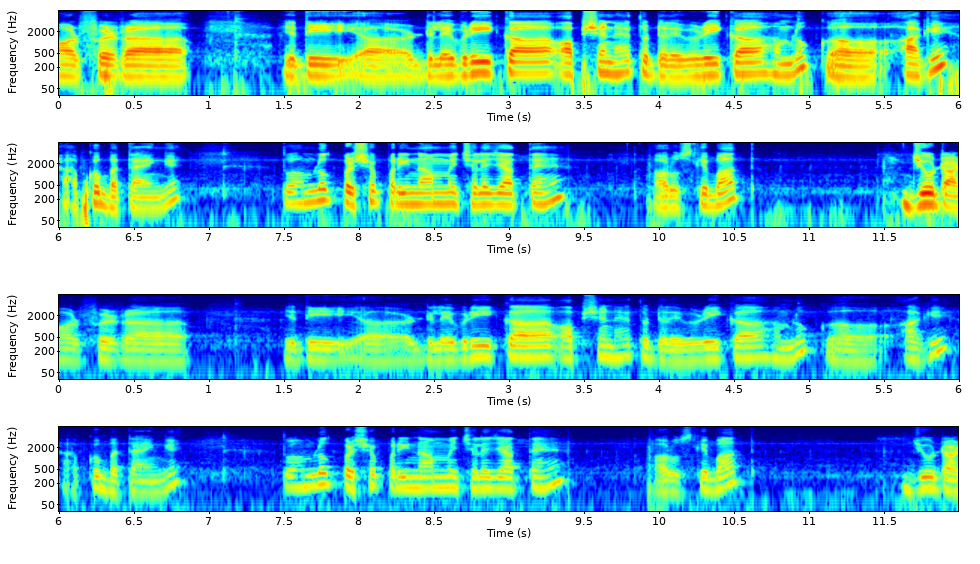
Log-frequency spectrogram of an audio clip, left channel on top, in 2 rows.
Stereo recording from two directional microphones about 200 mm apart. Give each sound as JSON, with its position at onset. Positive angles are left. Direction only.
{"t": 0.0, "sound": "speech", "side_deg": 50}
{"t": 11.7, "sound": "speech", "side_deg": 50}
